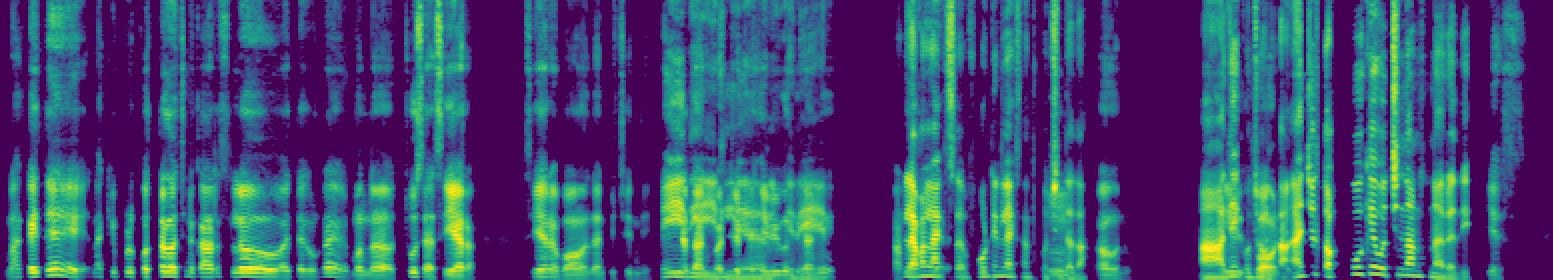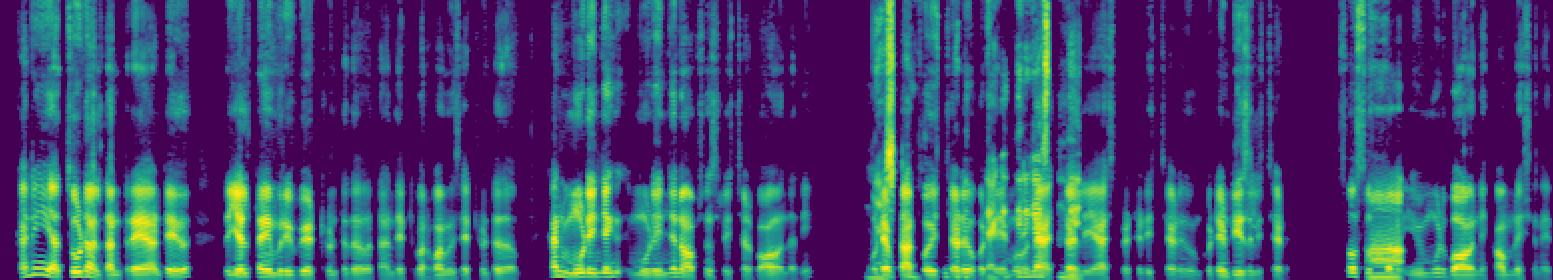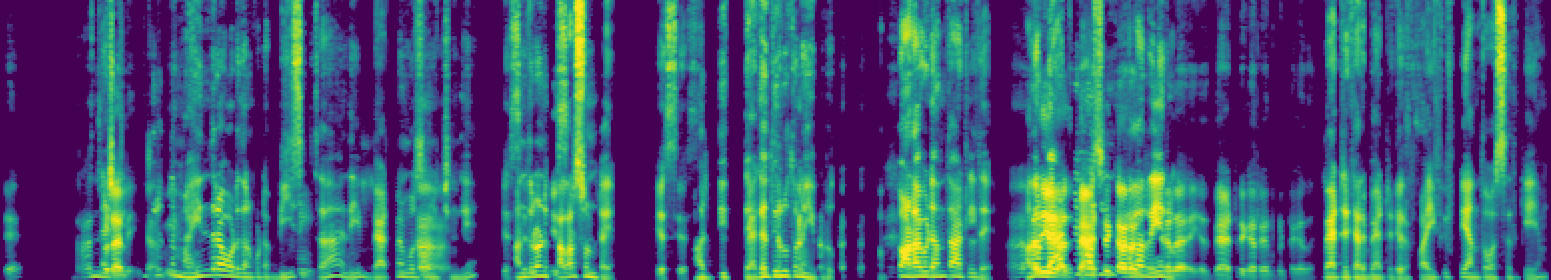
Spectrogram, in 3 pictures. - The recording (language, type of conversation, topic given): Telugu, podcast, చిన్ననాటి ఆసక్తిని పెద్దవయసులో ఎలా కొనసాగిస్తారు?
- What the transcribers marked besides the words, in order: in English: "కార్స్‌లో"; in English: "లెవెన్ లాక్స్ ఫోర్‌టీన్ లాక్స్"; in English: "బడ్జెట్ హెవీగా"; in English: "యాక్చువల్"; in English: "యెస్"; in English: "రియల్ టైమ్ రివ్యూ"; in English: "పెర్ఫార్మెన్స్"; in English: "ఇంజిన్ ఆప్షన్స్‌లో"; in English: "నెక్స్ట్"; in English: "టర్బో"; in English: "నాచురల్లీ యాస్పిరేటెడ్"; in English: "డీజిల్"; in English: "సో, సూపర్!"; in English: "నెక్స్ట్"; in English: "బి"; in English: "బ్యాట్‌మ్యాన్ వెర్షన్"; in English: "యెస్, యెస్. యెస్, యెస్"; in English: "కలర్స్"; laugh; in English: "బ్యాట్‌మ్యాన్ వెర్షన్"; in English: "బ్యాటరీ"; in English: "బ్యాటరీ కార్"; in English: "యెస్"; in English: "ఫైవ్ ఫిఫ్టీ"; in English: "కేఎం"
